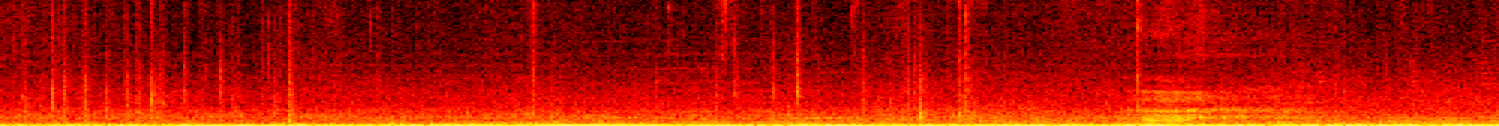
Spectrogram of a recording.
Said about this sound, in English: I just had to squeeze past a car that did not understand that you should only really be in one lane at a time, especially when you're stopping at an intersection. But we made it, got around it.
